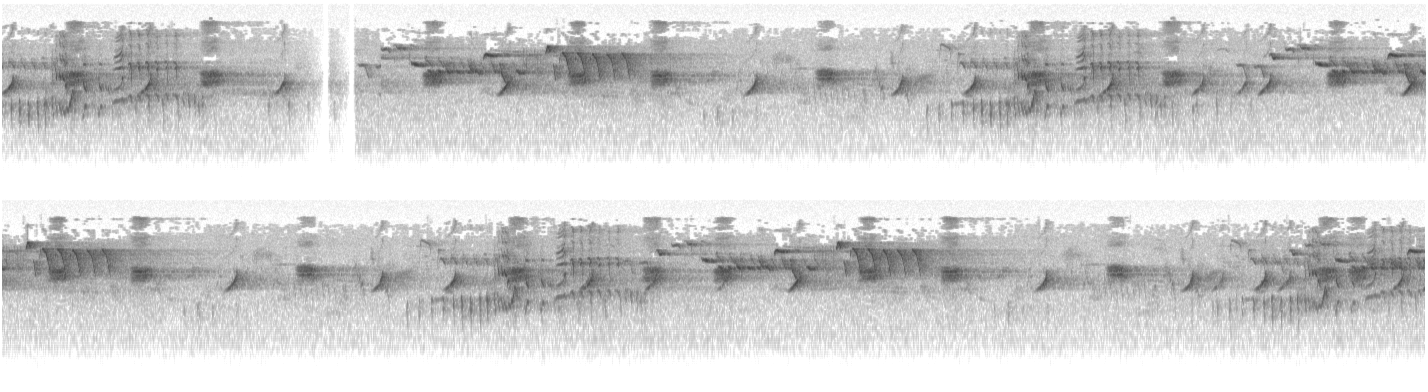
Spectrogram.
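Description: Birds chirping and trilling in a dense, continuous chorus of quick high notes. The sound cuts out briefly about three seconds in.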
